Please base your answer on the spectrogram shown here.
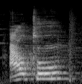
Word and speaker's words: Auto: Auto wird bei uns Auto ausgesprochen, also einfach wieder das T durch ein weiches D ersetzt.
